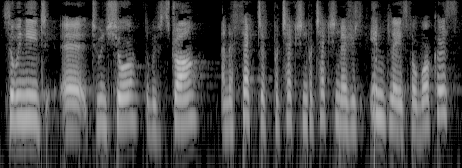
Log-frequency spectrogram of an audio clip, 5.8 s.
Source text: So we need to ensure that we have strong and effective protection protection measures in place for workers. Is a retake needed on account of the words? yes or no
no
